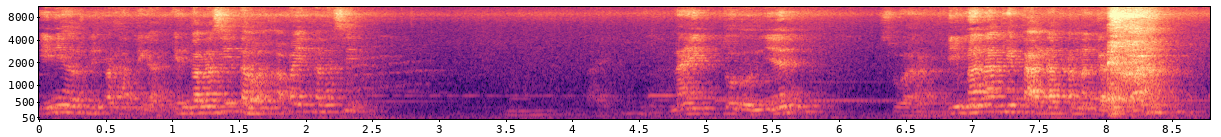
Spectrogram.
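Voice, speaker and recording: A man's voice: on the high side, lively intonation, moderate pace, pauses often. A man teaching trainees how to preach, talking emphatically and addressing them directly. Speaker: Islamic preacher teaching sermon delivery. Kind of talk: instructional talk to trainees. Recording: echoey room, distant mic, music behind.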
